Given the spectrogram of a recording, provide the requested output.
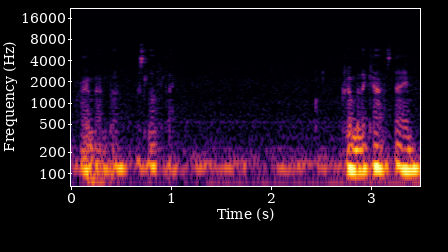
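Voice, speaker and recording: A man playing an absurd, deadpan dad in an ASMR comedy roleplay, speaking haltingly and gently, often dropping to a whisper. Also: mid-range voice, creaky, natural voice. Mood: deadpan insistent. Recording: dull lo-fi audio, loud background noise.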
